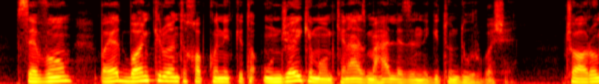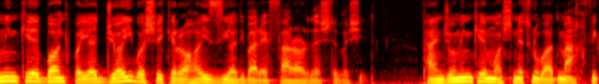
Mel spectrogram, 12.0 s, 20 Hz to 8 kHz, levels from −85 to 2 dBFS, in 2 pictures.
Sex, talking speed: male, 190 wpm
